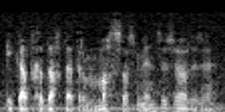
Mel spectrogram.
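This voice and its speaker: An actor playing a reflective, sceptical man with a deliberate, wry way of talking, in 1970s radio play style. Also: low voice, steady tone, narrow, tinny audio, close to an everyday voice. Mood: musing, uneasy. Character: reflective, sceptical South African man of colour, probing. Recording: thin, noisy old radio recording with hum.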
